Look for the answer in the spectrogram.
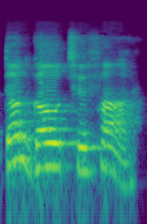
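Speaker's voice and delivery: slow, careful English command; slow model reading. Shown as a demonstration. Teacher reading a command slowly. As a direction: read it out slowly. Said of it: "posso falar essa última frase".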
